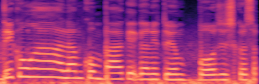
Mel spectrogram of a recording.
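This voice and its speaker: A woman speaks in a playful tone with lively intonation. Noticeable background noise and audible room echo fill the recording. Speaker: vlogger. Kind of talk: voice-over vlog narration. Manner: casual, playful.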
